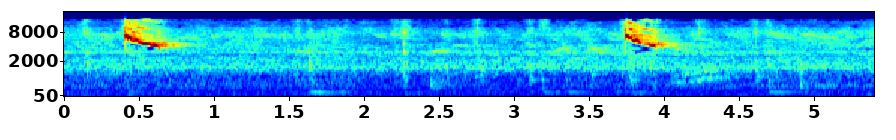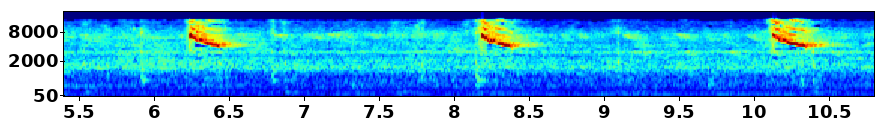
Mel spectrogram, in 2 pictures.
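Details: Female Oriental white-eye call, played to provoke silent or lazy males into singing: five thin, high, downslurred notes about every two seconds over a steady low background hiss.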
